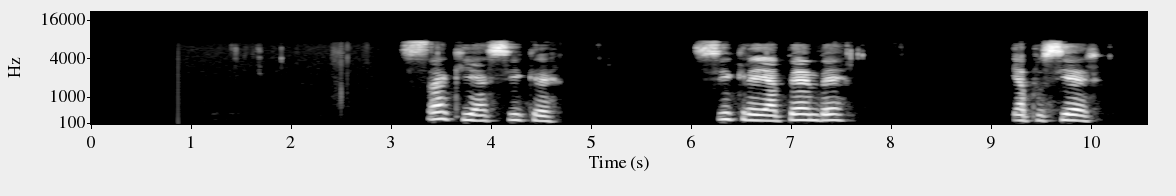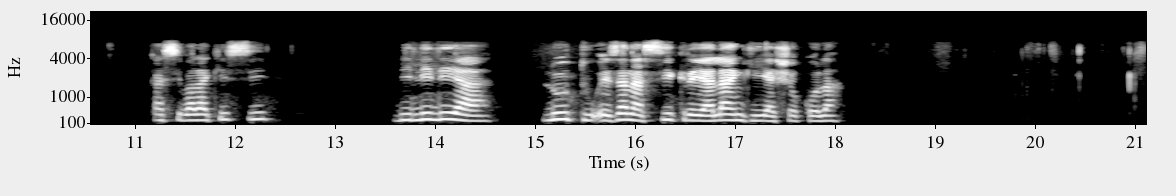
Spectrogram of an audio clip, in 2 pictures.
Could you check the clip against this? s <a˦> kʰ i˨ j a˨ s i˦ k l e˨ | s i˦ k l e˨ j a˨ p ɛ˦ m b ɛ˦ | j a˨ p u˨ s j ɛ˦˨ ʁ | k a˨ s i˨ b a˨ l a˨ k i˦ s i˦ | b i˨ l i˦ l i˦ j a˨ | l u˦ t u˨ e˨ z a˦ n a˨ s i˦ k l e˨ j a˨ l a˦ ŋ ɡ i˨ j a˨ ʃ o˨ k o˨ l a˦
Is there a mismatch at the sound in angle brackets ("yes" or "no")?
no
